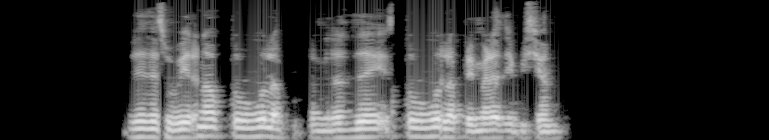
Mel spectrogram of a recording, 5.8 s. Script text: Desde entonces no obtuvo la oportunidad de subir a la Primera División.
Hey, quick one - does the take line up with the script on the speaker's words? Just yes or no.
no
